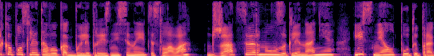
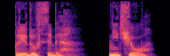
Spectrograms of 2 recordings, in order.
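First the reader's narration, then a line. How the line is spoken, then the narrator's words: Tired. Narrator (Russian): устало ответил он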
